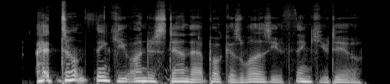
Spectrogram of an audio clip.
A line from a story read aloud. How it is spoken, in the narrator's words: Naomi muttered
